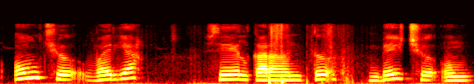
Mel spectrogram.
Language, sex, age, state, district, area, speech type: Kashmiri, male, 18-30, Jammu and Kashmir, Kupwara, rural, spontaneous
